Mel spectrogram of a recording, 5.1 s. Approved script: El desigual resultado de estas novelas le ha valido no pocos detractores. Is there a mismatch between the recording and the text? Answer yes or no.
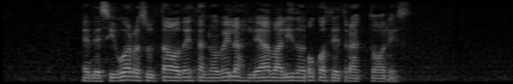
yes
